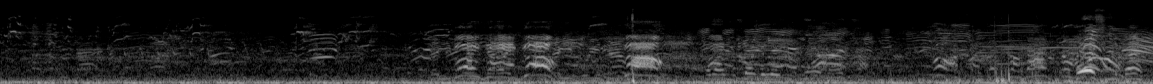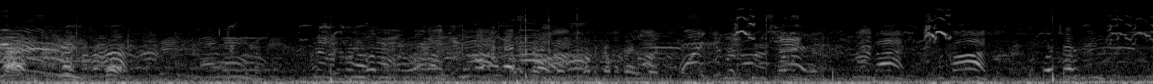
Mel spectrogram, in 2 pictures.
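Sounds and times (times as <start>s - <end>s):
players and spectators shouting: 0.4s - 23.0s.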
